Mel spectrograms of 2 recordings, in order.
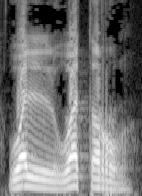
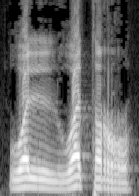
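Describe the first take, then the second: The two takes are said the same way.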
